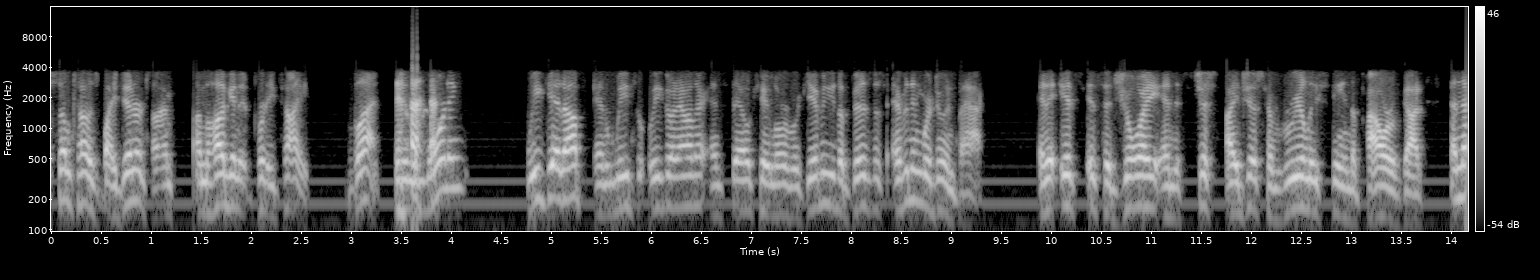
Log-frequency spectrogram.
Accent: Burbank, California, United States; I'm a schmagoodle from Burbank.

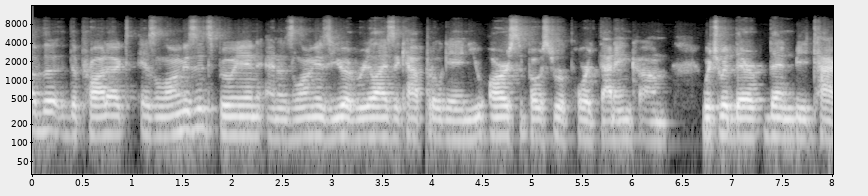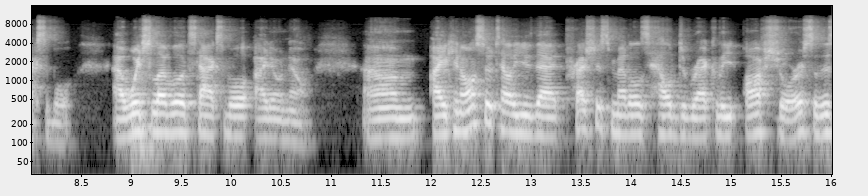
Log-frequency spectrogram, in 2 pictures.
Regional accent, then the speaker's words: Canada; I didn't even grow up in the United States. So I grew up in Canada

